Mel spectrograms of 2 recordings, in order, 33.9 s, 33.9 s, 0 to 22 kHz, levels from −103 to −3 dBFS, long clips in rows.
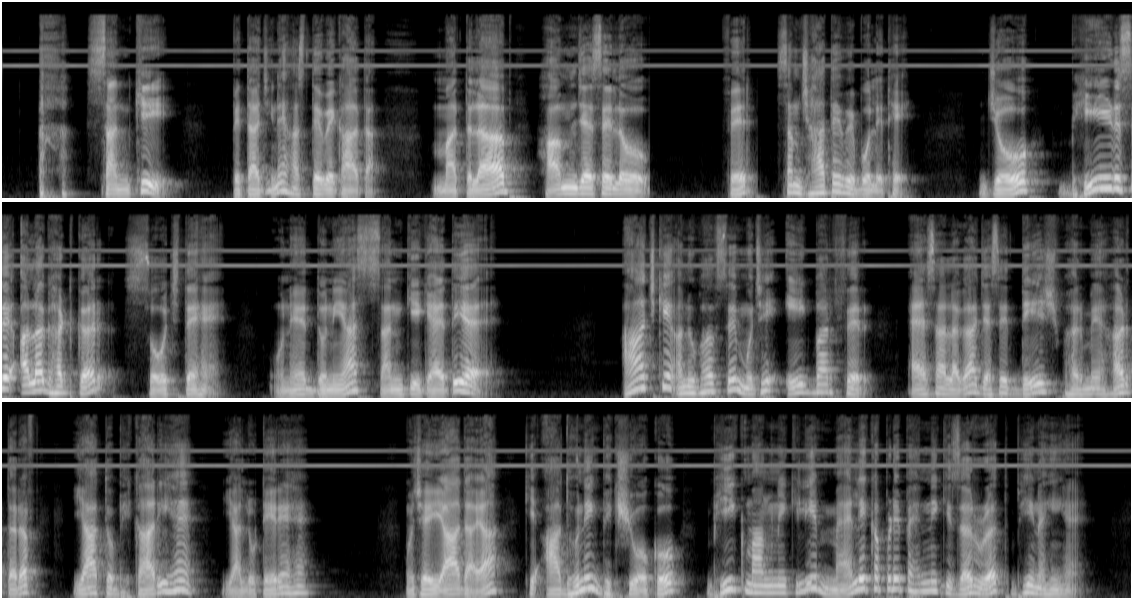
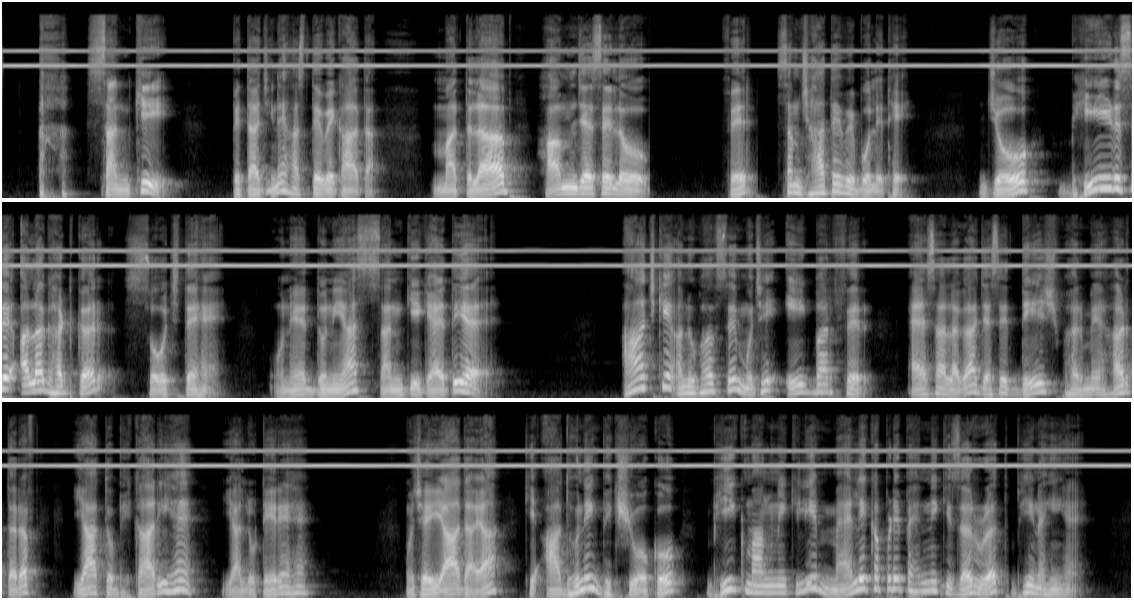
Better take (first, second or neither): first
